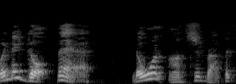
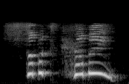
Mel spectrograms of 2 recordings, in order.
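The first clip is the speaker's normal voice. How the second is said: ordinary delivery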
